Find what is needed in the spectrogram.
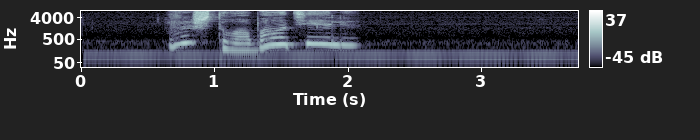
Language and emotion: Russian, neutral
